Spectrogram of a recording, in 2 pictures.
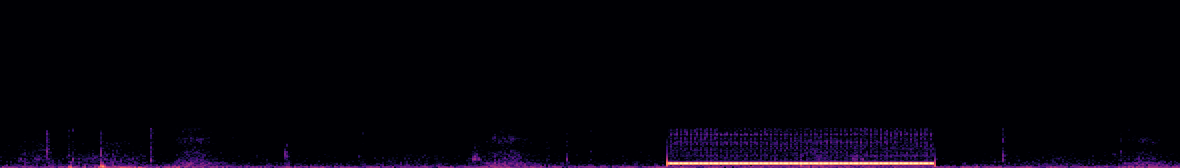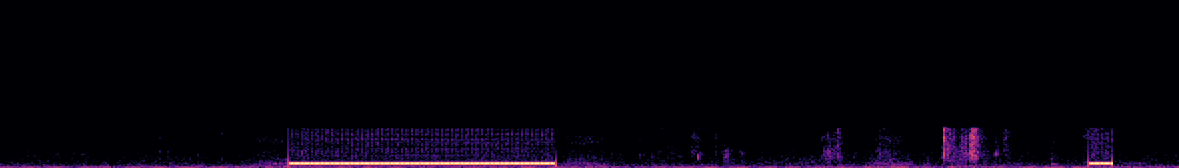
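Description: A phone line gives ringback tone while a call is transferred to a veterinary hospital administrator's voicemail. Two steady low tones last about two seconds each, about four seconds apart, over a faint line hum. A few clicks and a short tone follow at the end.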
